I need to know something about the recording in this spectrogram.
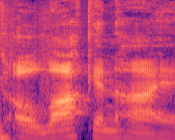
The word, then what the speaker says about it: Olokenhai: It's pronounced Olakanhai, and he is the god of madness.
